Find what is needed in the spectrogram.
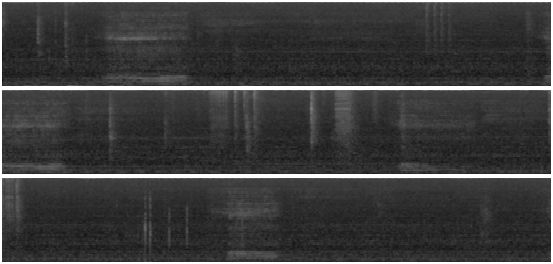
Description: Beagles snoring and taking a nap near the AC vent. Too funny, turn up your volume because I didn't want to wake them up. Enjoy.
